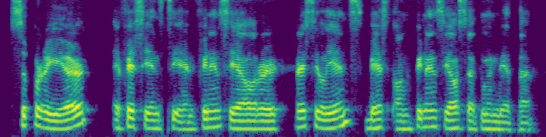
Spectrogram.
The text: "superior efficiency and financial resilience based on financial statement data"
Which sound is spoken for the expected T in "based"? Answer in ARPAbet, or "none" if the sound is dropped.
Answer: T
